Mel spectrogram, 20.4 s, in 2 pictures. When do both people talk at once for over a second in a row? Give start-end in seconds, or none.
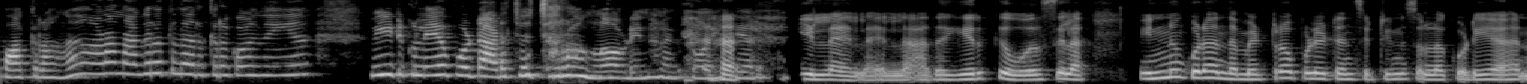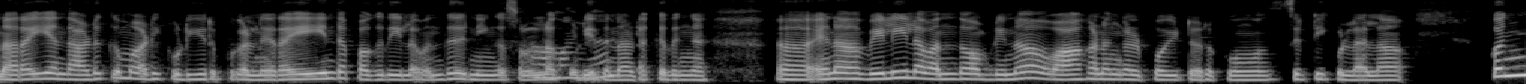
none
